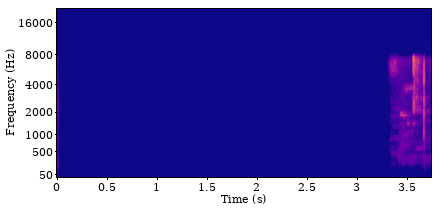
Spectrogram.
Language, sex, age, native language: Icelandic, female, 12, Icelandic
